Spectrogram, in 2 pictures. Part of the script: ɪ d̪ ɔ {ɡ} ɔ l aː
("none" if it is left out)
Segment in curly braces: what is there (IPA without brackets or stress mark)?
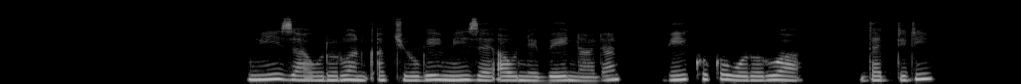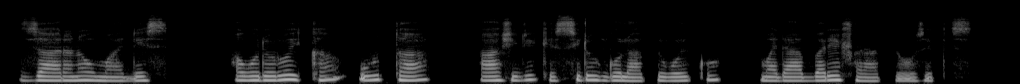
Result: ɡ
